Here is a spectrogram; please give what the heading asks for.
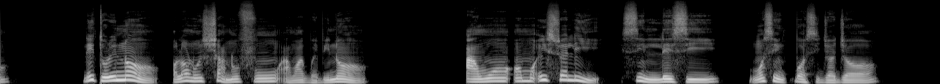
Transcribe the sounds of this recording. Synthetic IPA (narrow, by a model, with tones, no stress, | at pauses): nĩ˦to˧ɾi˦nãː˦˨ɔ˨lɔ˦ɾ̃ũ˧˦ʃa˦˨nũ˨˦fũ˦a̰˦˨w̃ɔ̃˧a˧˨ɡ͡bɛ˨bĩ˨˦nãː˦˨ | a˨w̃ɔ̃˧ʔɔ˧mɔ̃˧ʔi˦sɾɛ˦li˦˨ | si˦˨n̩˦le˦si˧ | w̃ɔ̃˦si˦˨ŋ̩˦k͡pɔ˦˨si˨˦d͡ʒɔ˧d͡ʒɔ˧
